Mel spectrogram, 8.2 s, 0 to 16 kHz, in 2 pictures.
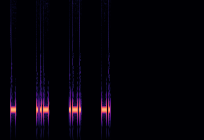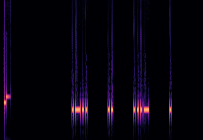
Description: Morse code, heard as a keyed tone, about 34 wpm, spaced as for 16 wpm, 700 Hz. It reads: TURN LIVE
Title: 4x Character Spacing - Top 200 Words - 35wpm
